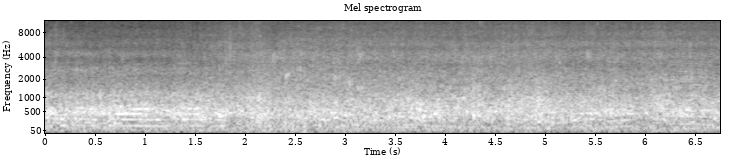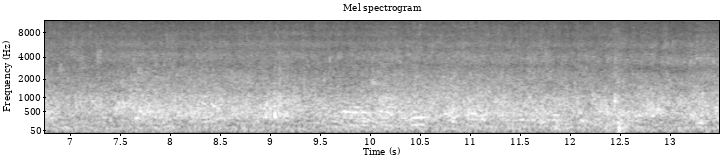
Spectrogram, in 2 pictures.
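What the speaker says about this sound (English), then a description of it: "the sluice gates at the bottom of the top gates have now been opened and the water is coming in from above the gates" Water rushes steadily into a canal lock through opened sluice gates in the upper gates, a constant broadband gush and churn that fills the whole stretch without letup, with no talking.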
